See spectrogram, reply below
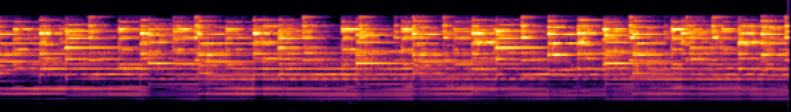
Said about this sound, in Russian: Просто чудесно послушали перезвон колоколов, который, честно говоря, даже до слез доводит. Вот так вот глаза прикроешь, слушаешь, как будто нет рядом с тобой никого. Мы специально сюда ехали, именно чтобы попасть на этот колокольный звон завершающий.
